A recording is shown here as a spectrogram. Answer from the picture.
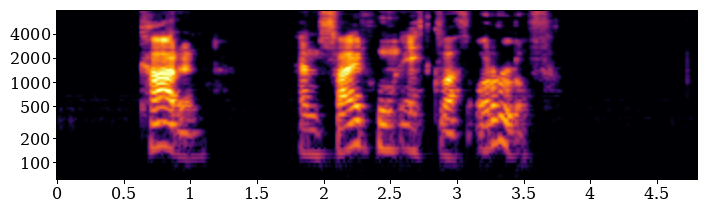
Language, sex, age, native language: Icelandic, male, 20-29, Icelandic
